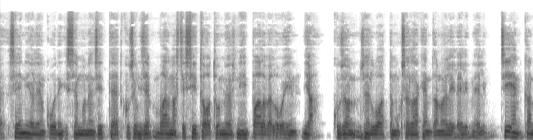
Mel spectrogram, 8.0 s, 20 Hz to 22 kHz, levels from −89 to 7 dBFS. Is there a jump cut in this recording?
yes; 1 cut; at 2.1 s

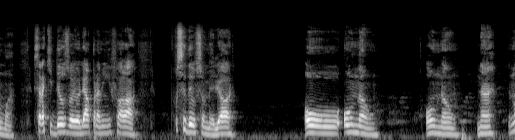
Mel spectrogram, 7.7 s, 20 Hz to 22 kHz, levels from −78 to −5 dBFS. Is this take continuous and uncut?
yes; 0 cuts

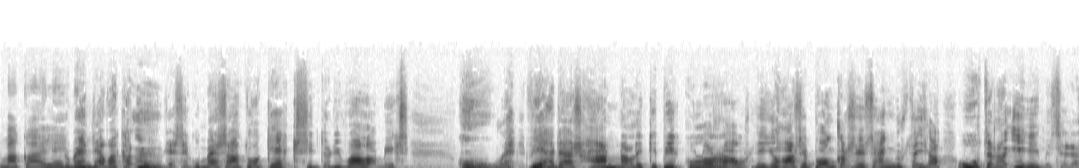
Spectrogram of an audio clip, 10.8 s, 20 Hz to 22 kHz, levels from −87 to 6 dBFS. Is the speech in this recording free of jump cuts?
no; 1 cut; at 5.2 s

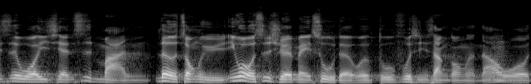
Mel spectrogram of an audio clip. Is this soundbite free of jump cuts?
no; 1 cut; at 1.5 s

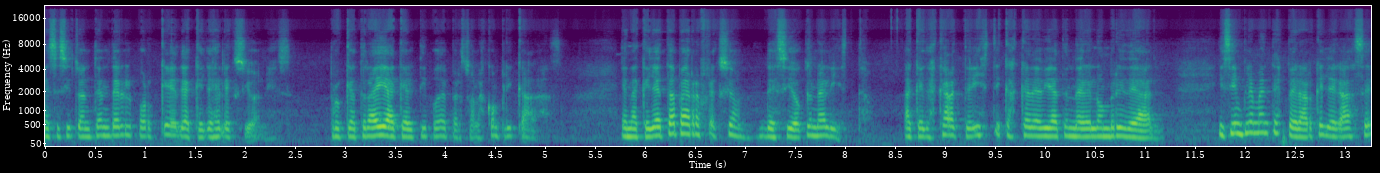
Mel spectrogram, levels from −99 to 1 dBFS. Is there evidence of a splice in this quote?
yes; 1 cut; at 7.6 s

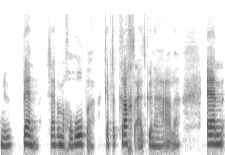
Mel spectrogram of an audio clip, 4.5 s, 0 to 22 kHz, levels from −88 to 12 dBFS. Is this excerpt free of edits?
no; 1 cut; at 2.0 s

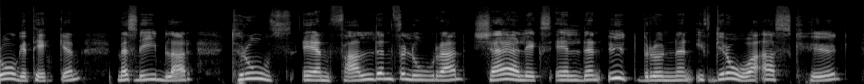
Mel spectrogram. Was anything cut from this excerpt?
yes; 3 cuts; at 1.3 s, 4.7 s, 7.1 s

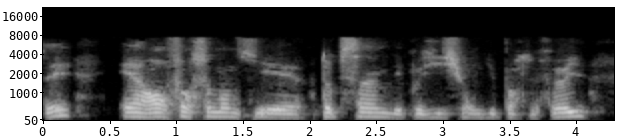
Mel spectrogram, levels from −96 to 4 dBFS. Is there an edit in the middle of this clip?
yes; 2 cuts; at 1.5 s, 2.0 s

